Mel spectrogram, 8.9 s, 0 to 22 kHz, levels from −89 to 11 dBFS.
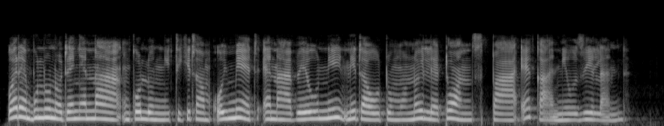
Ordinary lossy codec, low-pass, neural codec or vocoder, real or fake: none; 7.2 kHz; codec, 16 kHz, 8 kbps, FunCodec, trained on LibriTTS, 25 frames a second; fake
